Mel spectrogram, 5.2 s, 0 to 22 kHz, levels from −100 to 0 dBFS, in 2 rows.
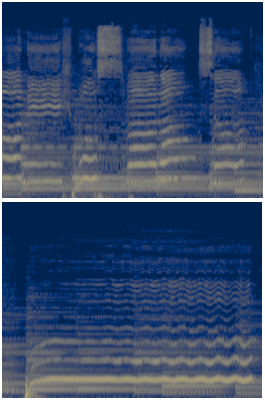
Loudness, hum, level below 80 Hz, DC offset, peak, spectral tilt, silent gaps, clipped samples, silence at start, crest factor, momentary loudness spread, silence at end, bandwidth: -40 LUFS; none; -56 dBFS; under 0.1%; -24 dBFS; -5 dB/octave; none; under 0.1%; 0 s; 14 dB; 6 LU; 0 s; 14 kHz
